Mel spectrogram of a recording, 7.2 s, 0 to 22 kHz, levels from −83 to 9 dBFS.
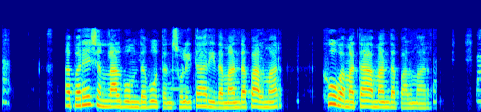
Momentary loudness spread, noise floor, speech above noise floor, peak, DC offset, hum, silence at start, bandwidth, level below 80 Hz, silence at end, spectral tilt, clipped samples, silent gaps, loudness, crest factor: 9 LU; -57 dBFS; 39 dB; -2 dBFS; under 0.1%; none; 0.05 s; 8.2 kHz; -64 dBFS; 0 s; -5 dB/octave; under 0.1%; 0.21-0.39 s, 0.90-0.97 s; -18 LUFS; 18 dB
